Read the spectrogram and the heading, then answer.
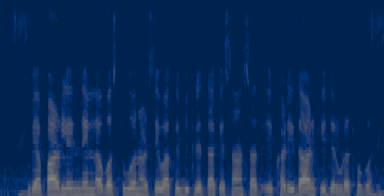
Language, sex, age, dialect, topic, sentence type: Magahi, female, 31-35, Western, banking, statement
